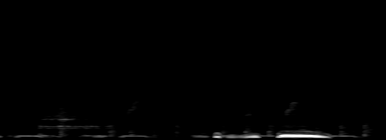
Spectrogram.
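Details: Decoy spotted dove used to excite wild doves: soft low murmuring coos build into a hoarse doubled note and one long, loud, deep coo, over a faint thin high tone.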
